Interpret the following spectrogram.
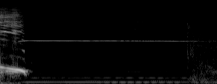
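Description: A brief pitched sound falling in pitch and cut off a quarter second in, then a hush in the episode's soundtrack: only a faint steady high tone over a low hum.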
